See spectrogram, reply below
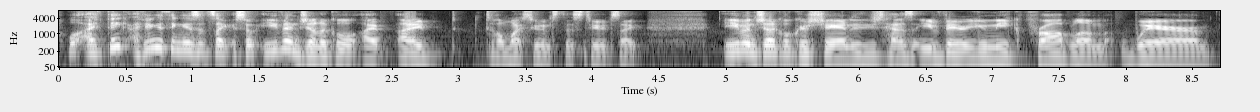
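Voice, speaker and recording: A man's voice: medium pitch, lively intonation, a little fast. A young man who teaches, co-hosting a casual podcast chat, rambling with many fillers and stammered restarts.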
